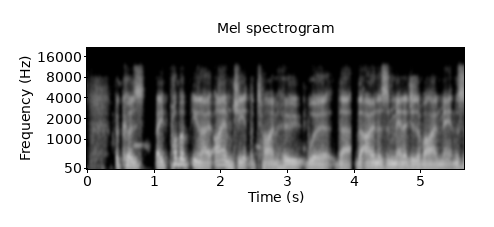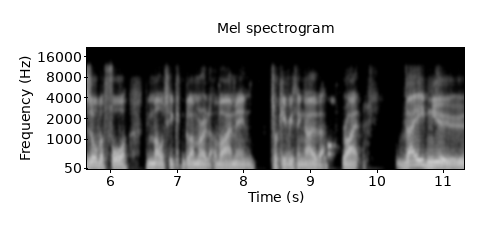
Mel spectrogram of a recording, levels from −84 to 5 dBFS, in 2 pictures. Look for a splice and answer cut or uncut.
cut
